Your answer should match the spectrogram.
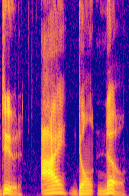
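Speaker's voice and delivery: drawn-out, slowed-down denial; slow helpless repeat. Retold or imitated. A scared teen repeats himself slowly to the angry stranger. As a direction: stretch each word out, worn down. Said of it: "And I'm like".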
